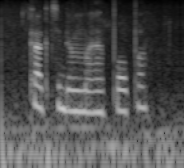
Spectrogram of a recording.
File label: how do you like my butt, golos devushki; pak golos devushki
